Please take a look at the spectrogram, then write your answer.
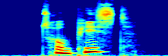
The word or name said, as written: trumpist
